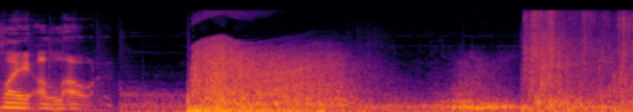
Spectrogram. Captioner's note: gunshot firing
